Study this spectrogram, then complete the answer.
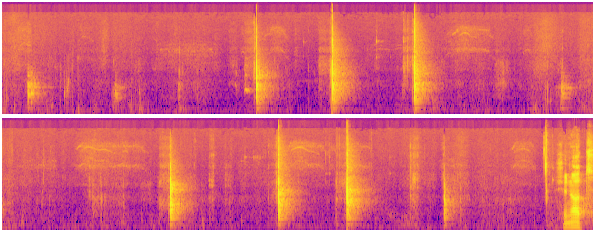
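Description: Knife slicing portobello mushrooms into pieces on a board outdoors, a handful of sharp, close cuts spaced irregularly with quiet gaps, while someone speaks briefly between them.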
